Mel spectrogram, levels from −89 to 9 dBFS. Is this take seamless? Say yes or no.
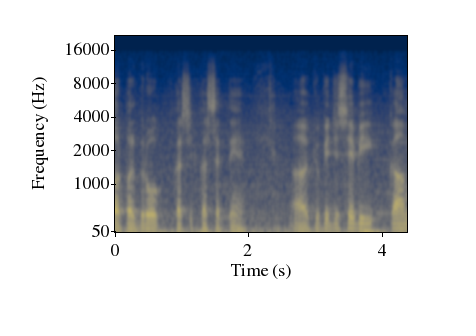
yes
